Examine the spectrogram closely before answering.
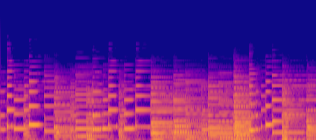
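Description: Background piano music, a quick run of notes over chords, with no speech.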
